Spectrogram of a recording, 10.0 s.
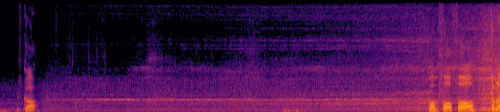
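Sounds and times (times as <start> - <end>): diesel train running noise: 0.8 - 10.0
thin high tone: 0.8 - 10.0.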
